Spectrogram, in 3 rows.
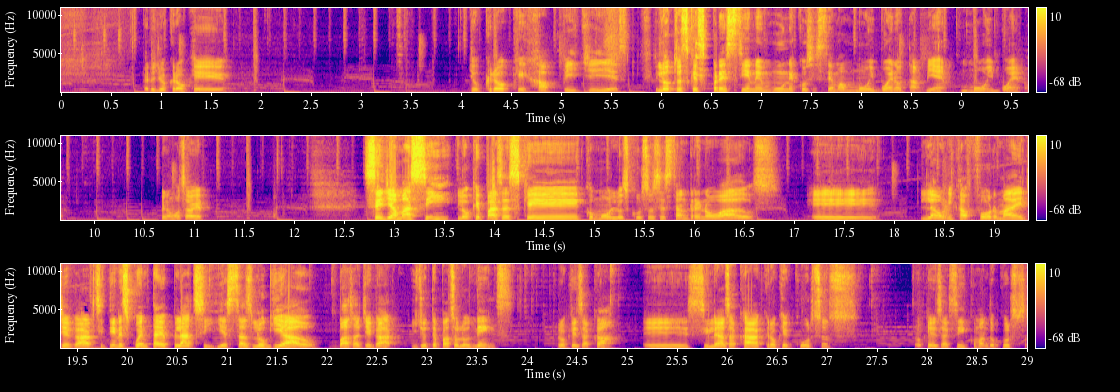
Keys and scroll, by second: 23.3 shift+1, 24.7 BackSpace, 26.5 shift+1, 27.8 Return.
